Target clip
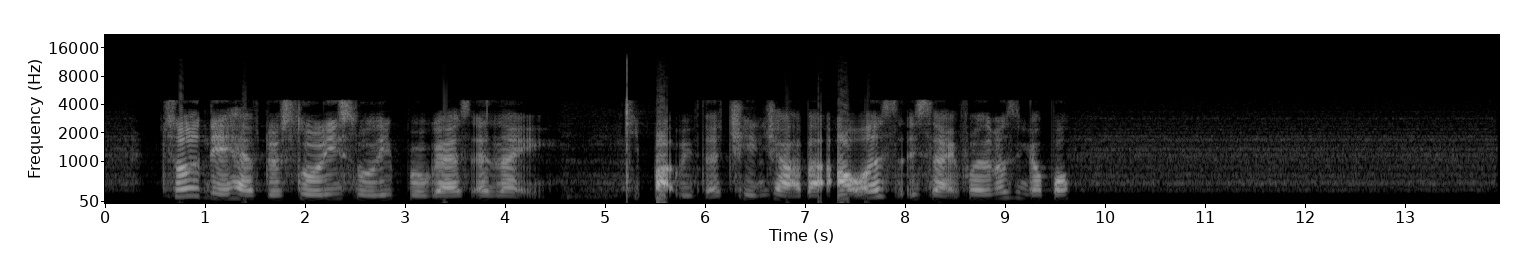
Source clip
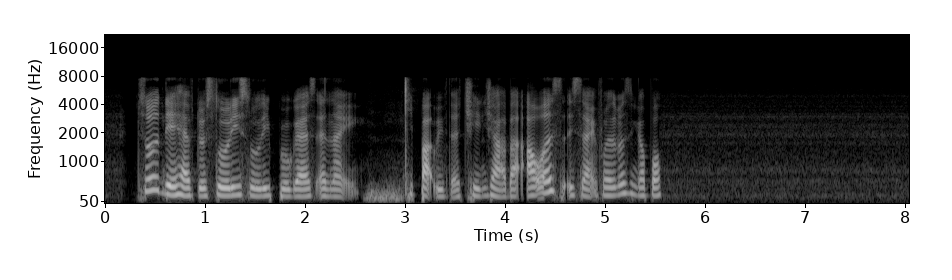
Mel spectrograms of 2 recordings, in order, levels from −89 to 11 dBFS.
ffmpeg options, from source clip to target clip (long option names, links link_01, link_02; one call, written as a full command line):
ffmpeg -i in.wav -filter_complex "[0:a]highpass=frequency=810:width=0.5412,highpass=frequency=810:width=1.3066,asplit=2[link_01][link_02];[link_02]acompressor=threshold=-36dB:ratio=10,volume=-2dB[link_03];[link_01][link_03]amix=inputs=2:normalize=0,volume=17dB,asoftclip=hard,volume=-17dB,asetrate=25442,aresample=44100,aecho=1:1:6:0.72,volume=-4.5dB" out.wav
